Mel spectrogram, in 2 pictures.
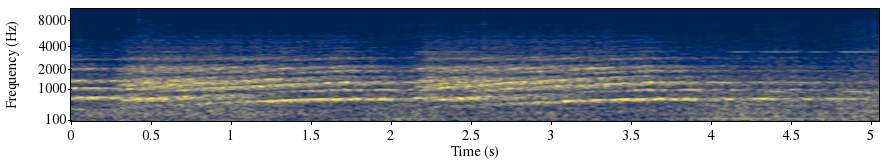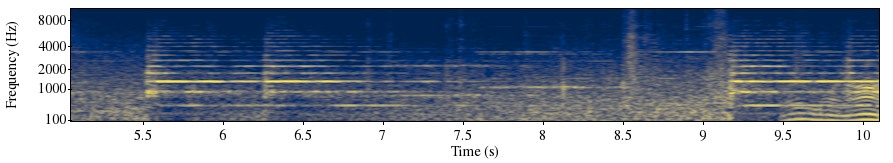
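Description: Alarm or siren tones in the footage's own sound: several wailing pitches glide slowly up and down, then give way about five and a half seconds in to steady, shrill tones that break off and start again near the end.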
